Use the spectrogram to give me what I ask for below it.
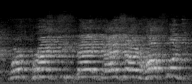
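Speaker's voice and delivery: usual speaking voice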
